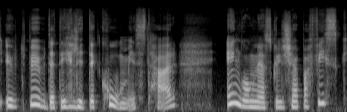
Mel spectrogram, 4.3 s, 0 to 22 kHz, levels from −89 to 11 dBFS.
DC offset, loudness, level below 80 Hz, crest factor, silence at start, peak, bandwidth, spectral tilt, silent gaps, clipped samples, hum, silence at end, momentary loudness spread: under 0.1%; -19 LUFS; -62 dBFS; 16 dB; 0 s; -4 dBFS; 15 kHz; -5.5 dB/octave; none; under 0.1%; none; 0 s; 10 LU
